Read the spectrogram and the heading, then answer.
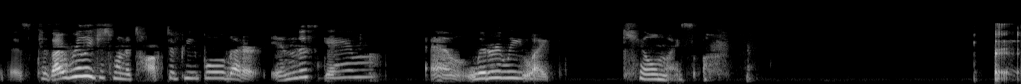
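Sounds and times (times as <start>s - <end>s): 
speech: 0.1s - 5.6s, 6.2s - 7.6s
loud guttural burp: 9.8s - 10.2s.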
